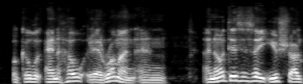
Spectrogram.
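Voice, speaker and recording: On a very clean recording with a silent background, the speaker talks at a fairly slow pace with lively intonation and a Spanish accent. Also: man. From Latin America. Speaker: film journalist. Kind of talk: interview. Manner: halting.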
